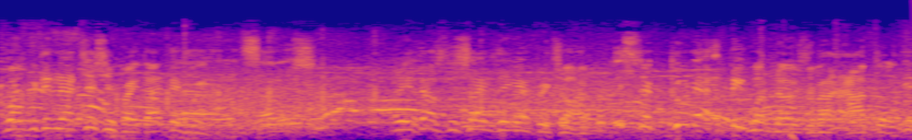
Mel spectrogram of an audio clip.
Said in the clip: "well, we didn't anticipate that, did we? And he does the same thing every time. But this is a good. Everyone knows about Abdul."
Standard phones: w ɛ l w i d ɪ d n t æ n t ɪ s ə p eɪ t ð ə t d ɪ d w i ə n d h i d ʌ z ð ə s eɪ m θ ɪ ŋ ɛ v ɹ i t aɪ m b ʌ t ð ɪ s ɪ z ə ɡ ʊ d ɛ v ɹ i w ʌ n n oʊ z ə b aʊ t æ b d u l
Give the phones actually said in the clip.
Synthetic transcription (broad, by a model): w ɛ l w i d ɪ d n t æ n t ɪ s ə p eɪ t ð ə t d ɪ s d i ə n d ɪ d ʌ z ð ə s eɪ m θ ɪ ŋ ɛ v ɹ i t aɪ m b ʌ t ð ɪ s ɪ z ə ɡ ʊ d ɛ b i w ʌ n n oʊ z ə b aʊ t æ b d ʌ l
